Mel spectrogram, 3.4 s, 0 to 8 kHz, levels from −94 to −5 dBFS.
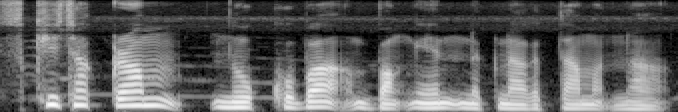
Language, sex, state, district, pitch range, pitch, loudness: Garo, male, Meghalaya, South Garo Hills, 110-150 Hz, 130 Hz, -16 LUFS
